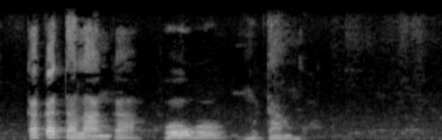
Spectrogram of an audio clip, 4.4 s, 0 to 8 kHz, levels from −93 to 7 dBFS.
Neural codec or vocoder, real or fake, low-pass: none; real; 7.2 kHz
